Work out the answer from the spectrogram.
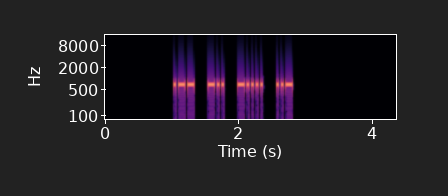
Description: Morse code, heard as a keyed tone, about 34 wpm, spaced as for 25 wpm, 700 Hz. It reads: WD6U
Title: USA Call Signs - 4 Characters - 2x Character Spacing - 35wpm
